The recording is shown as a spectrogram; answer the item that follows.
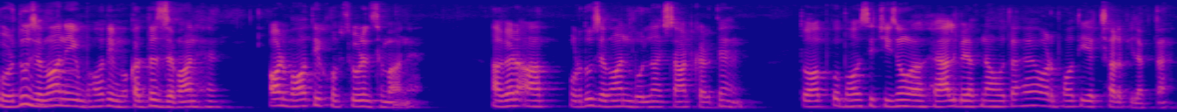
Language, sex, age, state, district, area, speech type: Urdu, male, 18-30, Bihar, Darbhanga, rural, spontaneous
